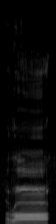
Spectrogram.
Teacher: یہ موٹا پڑھا جائے گا، یعنی کہ دونوں ہونٹوں کو گول کیا جائے گا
